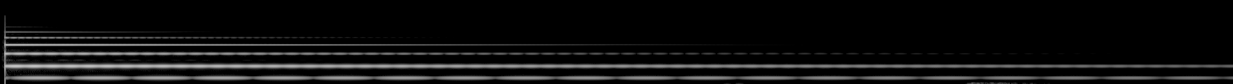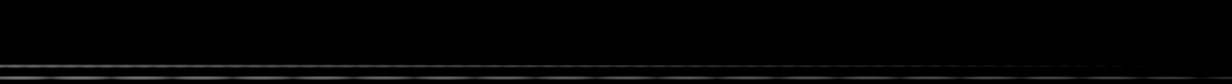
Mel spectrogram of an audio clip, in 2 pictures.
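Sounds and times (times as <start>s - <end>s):
planetary singing bowl struck with mallet: 0.0s - 5.4s.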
